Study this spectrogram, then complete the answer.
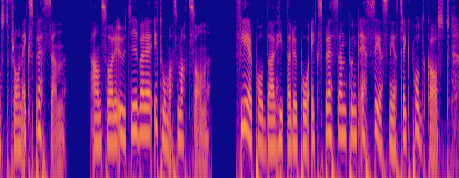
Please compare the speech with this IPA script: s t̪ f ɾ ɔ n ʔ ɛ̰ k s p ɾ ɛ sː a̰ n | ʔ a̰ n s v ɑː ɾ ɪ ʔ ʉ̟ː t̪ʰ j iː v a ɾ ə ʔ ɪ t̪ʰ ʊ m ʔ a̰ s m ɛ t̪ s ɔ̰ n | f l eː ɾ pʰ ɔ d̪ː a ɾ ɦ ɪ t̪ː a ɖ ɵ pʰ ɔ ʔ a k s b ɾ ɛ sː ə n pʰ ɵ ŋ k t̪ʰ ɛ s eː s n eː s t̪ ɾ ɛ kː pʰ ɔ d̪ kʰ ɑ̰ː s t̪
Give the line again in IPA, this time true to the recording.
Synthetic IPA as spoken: s t̪ f ɾ ɔ n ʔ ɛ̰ k s p ɾ ɛ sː ə̰ n | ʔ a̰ n s v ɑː ɾ ɪ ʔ ʉ̟ː t̪ʰ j iː v a ɾ ə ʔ ɪ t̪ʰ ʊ m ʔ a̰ s m a t̪ s ɔ̰ n | f l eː ɾ pʰ ɔ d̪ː a ɾ ɦ ɪ t̪ː a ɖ ɵ pʰ ɔ ʔ ɛ k s p ɾ ɛ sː ə n pʰ ɵ ŋ k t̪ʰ ɛ s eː s n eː s t̪ ɾ ɛ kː pʰ ɔ d̪ kʰ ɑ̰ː s t̪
